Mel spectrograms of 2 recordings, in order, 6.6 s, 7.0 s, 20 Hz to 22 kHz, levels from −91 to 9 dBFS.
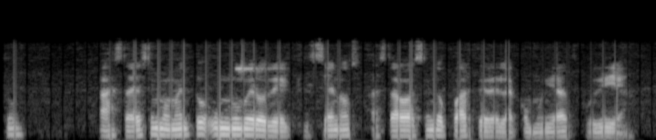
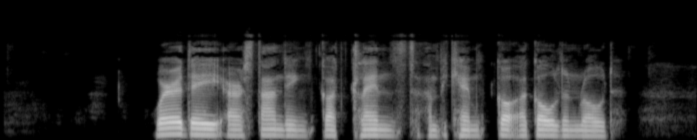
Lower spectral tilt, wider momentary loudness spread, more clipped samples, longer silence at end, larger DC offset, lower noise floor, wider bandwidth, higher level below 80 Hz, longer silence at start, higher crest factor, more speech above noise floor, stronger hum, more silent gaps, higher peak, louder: about the same, -6.5 dB/octave vs -6.5 dB/octave; second, 12 LU vs 15 LU; neither; second, 0.3 s vs 0.9 s; neither; second, -61 dBFS vs -79 dBFS; about the same, 7.6 kHz vs 7.8 kHz; first, -50 dBFS vs -62 dBFS; second, 0.05 s vs 1.55 s; about the same, 18 dB vs 18 dB; second, 42 dB vs 60 dB; neither; neither; about the same, -2 dBFS vs -2 dBFS; about the same, -19 LUFS vs -20 LUFS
